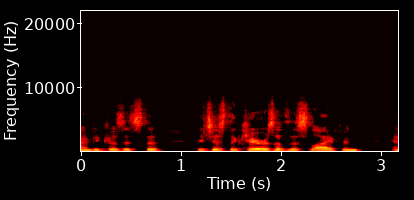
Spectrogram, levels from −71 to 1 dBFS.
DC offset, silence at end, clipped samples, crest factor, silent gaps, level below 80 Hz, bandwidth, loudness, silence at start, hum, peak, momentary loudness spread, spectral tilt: under 0.1%; 0 s; under 0.1%; 18 dB; none; -76 dBFS; 9 kHz; -31 LUFS; 0 s; none; -14 dBFS; 10 LU; -5 dB/octave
